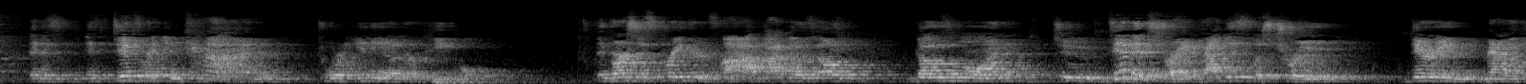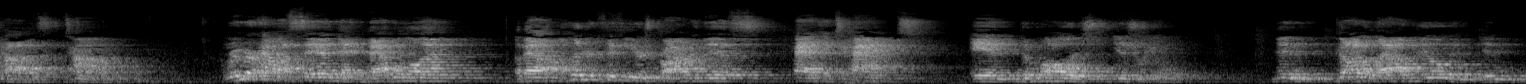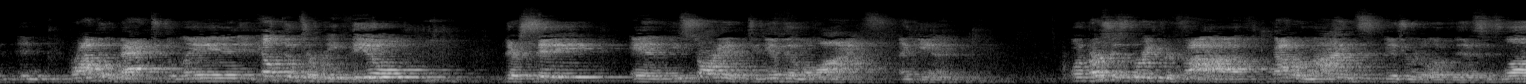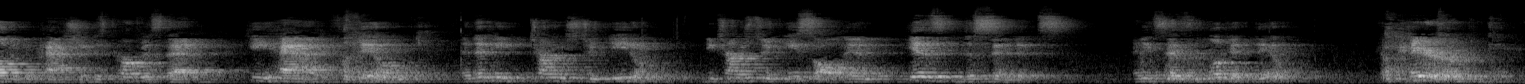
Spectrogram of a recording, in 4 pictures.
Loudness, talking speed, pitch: -25 LUFS, 110 wpm, 155 Hz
